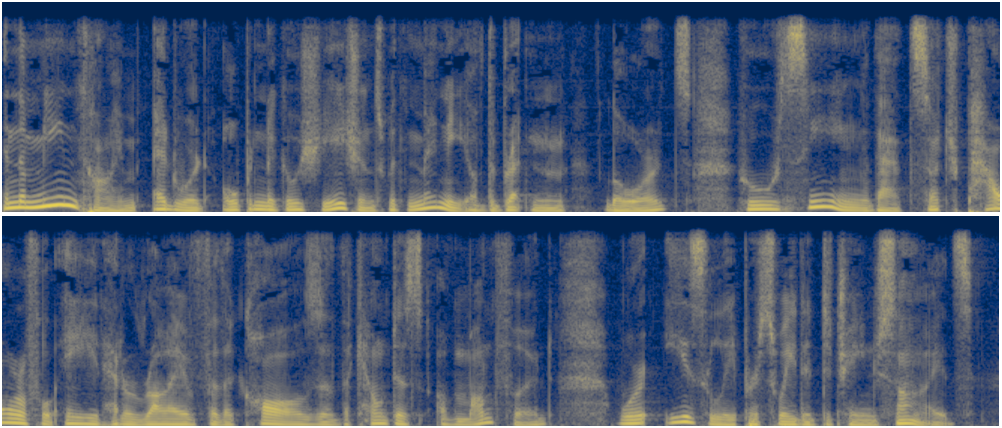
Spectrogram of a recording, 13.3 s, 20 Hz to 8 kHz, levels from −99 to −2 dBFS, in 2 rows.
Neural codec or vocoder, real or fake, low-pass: none; real; 7.2 kHz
